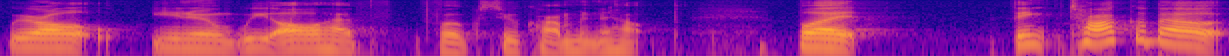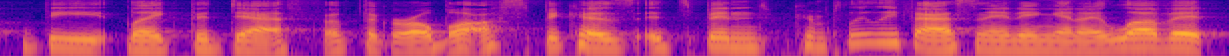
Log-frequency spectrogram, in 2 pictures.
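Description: Woman host, casual interviewer, lower register, loose and talkative. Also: animated, moderate pace. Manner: chatty, frequent fillers and laughs. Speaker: podcast host. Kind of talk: casual conversation.

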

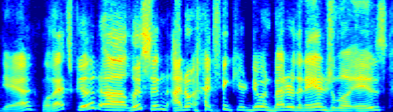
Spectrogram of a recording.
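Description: A man hosting a combat sports podcast, delivering an energetic, hyped introduction. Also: high-pitched, brisk, no echo, studio quality. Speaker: podcast host. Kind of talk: upbeat show hosting. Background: music.

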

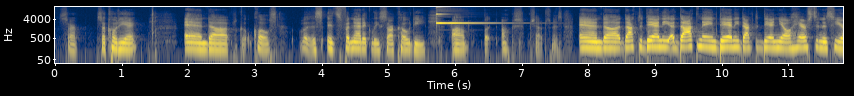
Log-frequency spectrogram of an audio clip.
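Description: A woman with a fairly low voice hosts a call-in radio program, trading light jokes with her guests. Her studio microphone gives a close, dry sound with no room echo. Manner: playful, joking asides. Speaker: radio call-in show host. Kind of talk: casual radio chat.

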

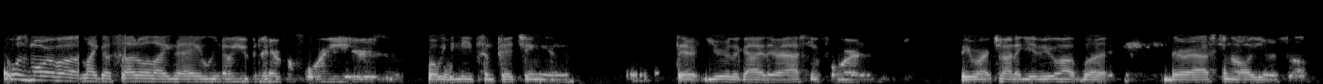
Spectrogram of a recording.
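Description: Laid-back young guy from the bahamas, flat voice, phone-line sound. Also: medium pitch, normal speed, no echo. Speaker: guest, baseball player. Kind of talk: casual interview.

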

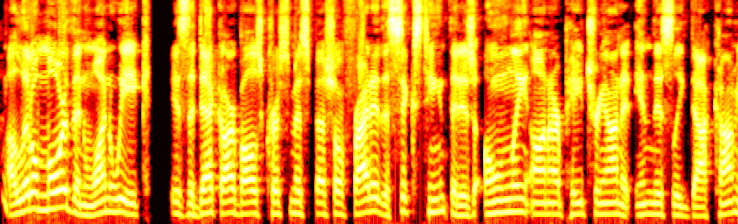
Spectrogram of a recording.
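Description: A man's voice: fairly high pitch, no echo, studio quality. A man hosting a podcast with casual, slangy, teasing banter. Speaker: podcast host.

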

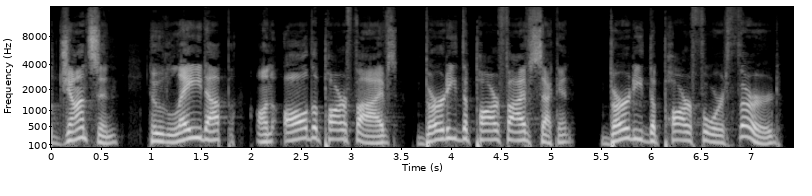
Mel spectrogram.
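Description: A man's voice: a little high, dry recording, clean studio sound. A man narrating a golf tournament recap as a show host.

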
